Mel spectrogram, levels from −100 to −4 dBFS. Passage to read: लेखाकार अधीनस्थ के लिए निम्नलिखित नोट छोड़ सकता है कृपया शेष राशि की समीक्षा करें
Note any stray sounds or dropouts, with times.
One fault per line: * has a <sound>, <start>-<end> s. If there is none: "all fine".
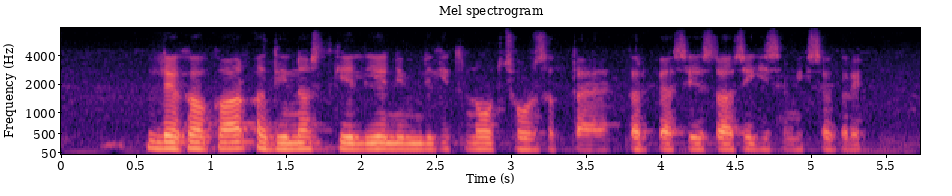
all fine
